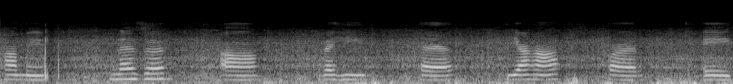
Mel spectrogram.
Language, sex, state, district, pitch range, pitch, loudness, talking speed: Hindi, female, Chandigarh, Chandigarh, 205-225 Hz, 220 Hz, -19 LUFS, 65 wpm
